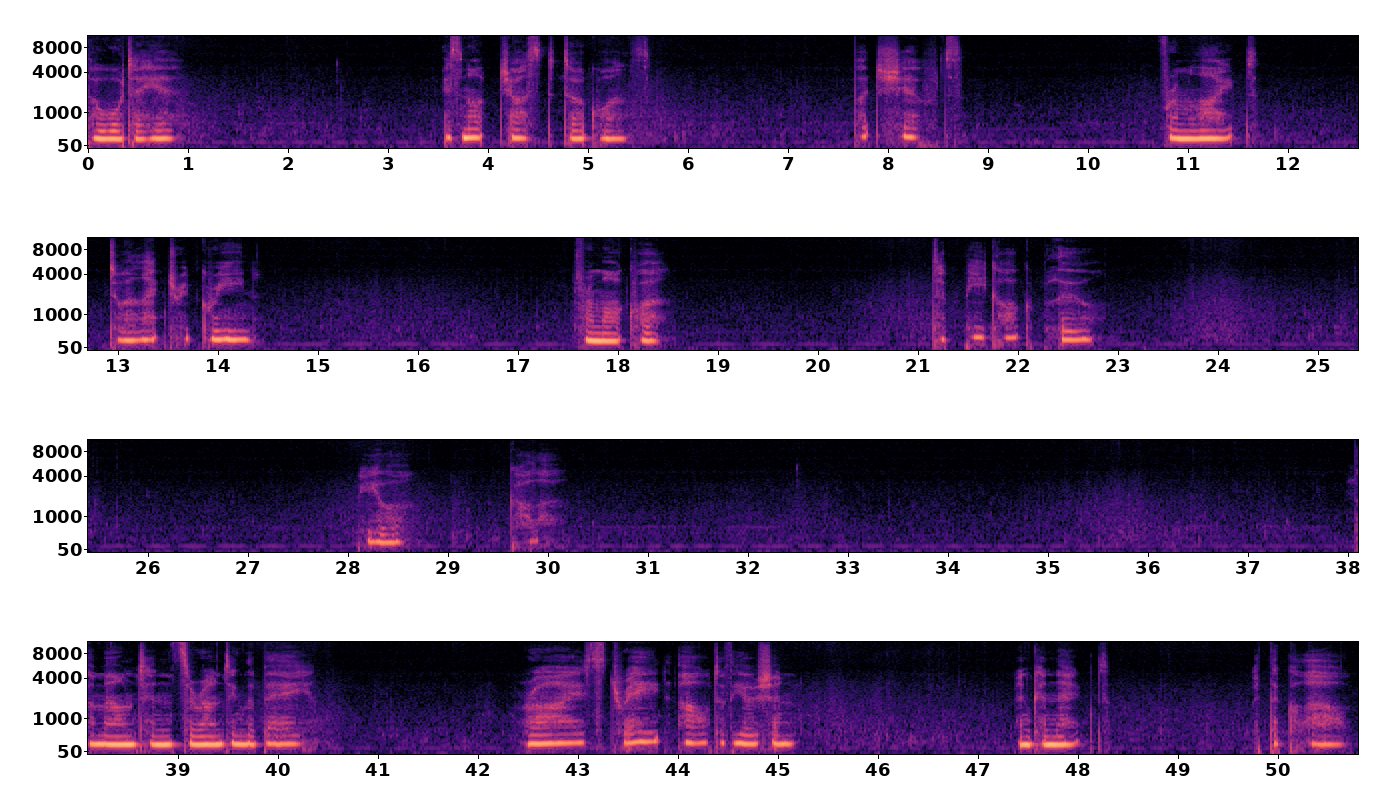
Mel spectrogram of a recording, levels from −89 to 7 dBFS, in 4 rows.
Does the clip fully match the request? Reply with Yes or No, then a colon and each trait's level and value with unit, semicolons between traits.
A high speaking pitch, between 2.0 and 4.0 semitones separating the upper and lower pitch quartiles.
Yes: high, 205 Hz; narrow, 2.4 semitones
